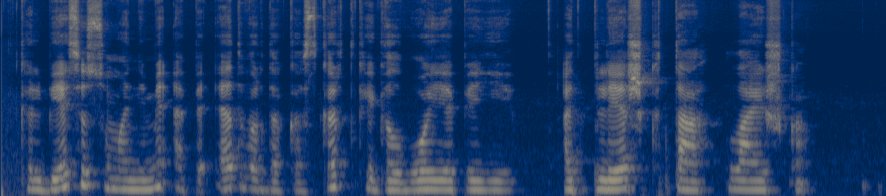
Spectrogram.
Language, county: Lithuanian, Kaunas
